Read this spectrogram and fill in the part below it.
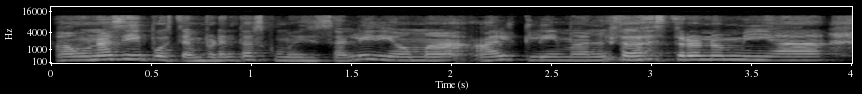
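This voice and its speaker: A woman's voice: fairly high pitch, steady tone, a little fast, a little mellow. A woman interviewer, responding with empathy in a casual conversation and thinking aloud with fillers.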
